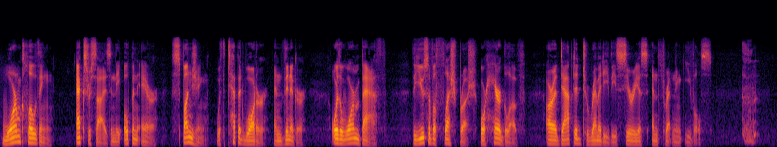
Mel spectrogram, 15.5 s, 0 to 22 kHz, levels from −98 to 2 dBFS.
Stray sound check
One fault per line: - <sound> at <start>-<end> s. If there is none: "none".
- cough at 14.8-15.2 s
